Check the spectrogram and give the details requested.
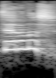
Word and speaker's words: Daedalus: Dallas, however the fuck you pronounce that guy's name. Was it Daedalus?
